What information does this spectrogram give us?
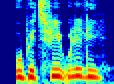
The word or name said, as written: ubetvivlelig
